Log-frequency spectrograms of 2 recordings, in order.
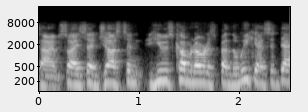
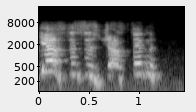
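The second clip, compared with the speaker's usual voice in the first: mock yelling, pitched-up screaming voice; 9 semitones higher than usual. Retelling hearing dad from upstairs, imitating dad screaming. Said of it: "I hear my dad screaming like".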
